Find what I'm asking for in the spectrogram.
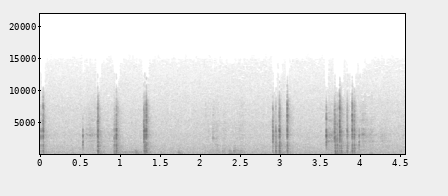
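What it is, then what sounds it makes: Varnished wooden tabletop tapped with nails. Long acrylic nails tap rapidly on a solid, glossy varnished wooden tabletop, with both hands resting flat on the surface. Thirteen sharp, bright clicks with no lingering ring come in uneven bursts, clustered around the one-, three- and four-second marks.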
